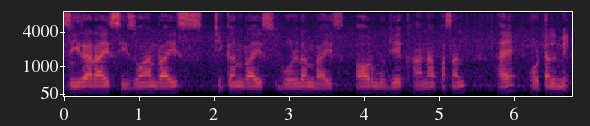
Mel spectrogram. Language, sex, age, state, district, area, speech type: Urdu, male, 30-45, Maharashtra, Nashik, urban, spontaneous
